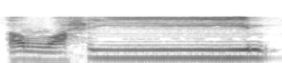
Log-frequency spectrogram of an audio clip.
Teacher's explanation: وكأني أسمع حد يقول الرحيم ويضيف ألف للراء بعد الراء، ما عندي ألف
